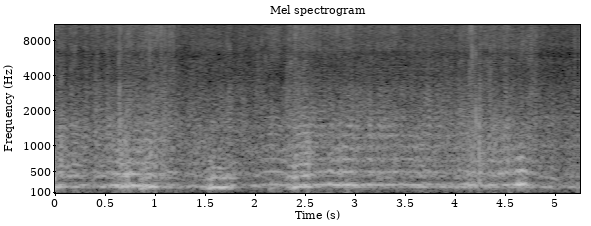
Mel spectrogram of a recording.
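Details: Honey bees humming inside their hive, a warm low buzz rich in overtones with several slightly louder pulses where single bees fly near, the drone never stopping.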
